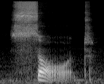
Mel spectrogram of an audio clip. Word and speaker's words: sword: The W is silent. So it's sword.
